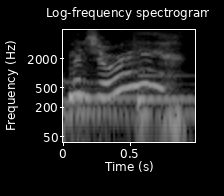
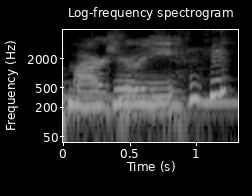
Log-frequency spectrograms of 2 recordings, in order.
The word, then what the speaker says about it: Marjorie: Majority. I think that's Marjorie.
